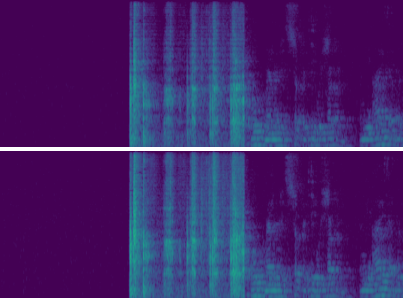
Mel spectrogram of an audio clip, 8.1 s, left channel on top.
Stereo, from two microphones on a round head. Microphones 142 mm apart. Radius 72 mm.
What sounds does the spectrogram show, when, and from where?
2.6 s scissors: 35° right (ahead or behind), 0.6 m
5.0 s a man speaking: 45° right (ahead or behind), 7.5 m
